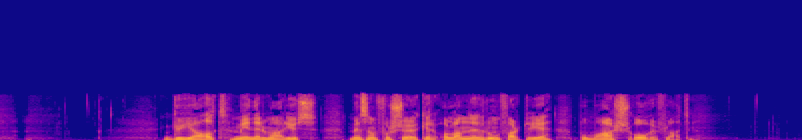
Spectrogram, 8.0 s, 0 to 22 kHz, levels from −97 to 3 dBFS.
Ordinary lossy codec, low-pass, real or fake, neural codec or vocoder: MP3, 48 kbps; 7.2 kHz; real; none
